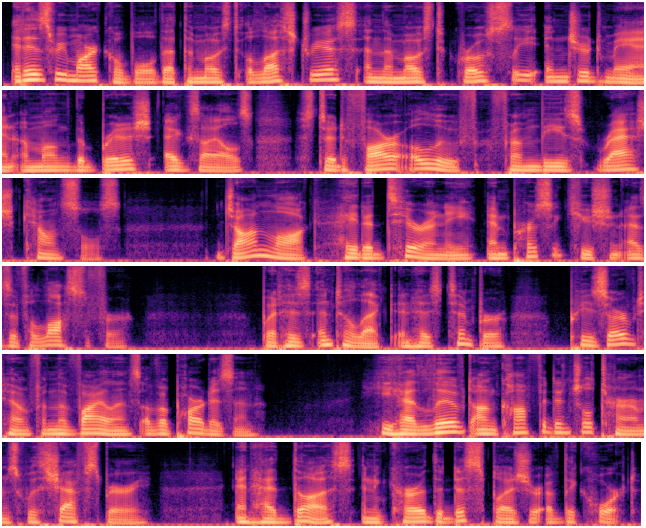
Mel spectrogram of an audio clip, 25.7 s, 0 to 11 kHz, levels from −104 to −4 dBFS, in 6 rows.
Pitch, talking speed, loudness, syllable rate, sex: 115 Hz, 150 wpm, -20 LUFS, 5.1 syllables/s, male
